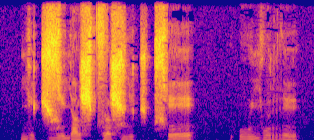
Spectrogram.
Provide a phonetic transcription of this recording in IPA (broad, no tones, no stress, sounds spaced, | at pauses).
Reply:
j ɪ t͡ʃ ʑ ɪ j a ʂ t͡s a ʂ ʎ ʏ t͡ʃ t͡ɕʰ e | ʔ u j u r ɪ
